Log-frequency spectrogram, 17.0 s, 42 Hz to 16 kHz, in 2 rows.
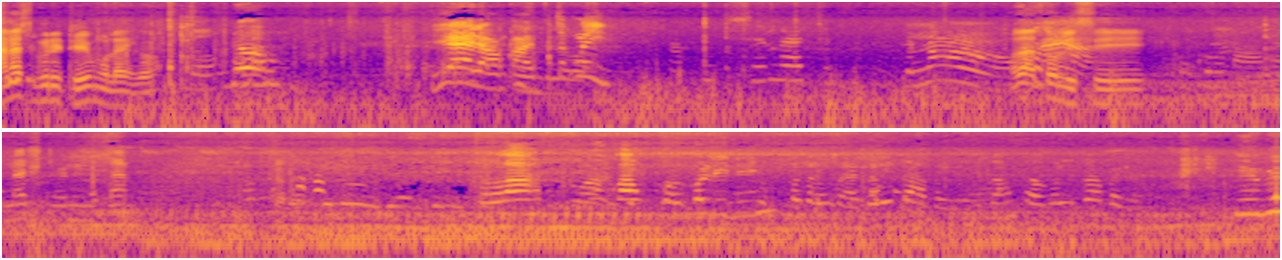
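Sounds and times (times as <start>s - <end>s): children chattering: 2.8s - 17.0s
low rumble: 4.0s - 17.0s.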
